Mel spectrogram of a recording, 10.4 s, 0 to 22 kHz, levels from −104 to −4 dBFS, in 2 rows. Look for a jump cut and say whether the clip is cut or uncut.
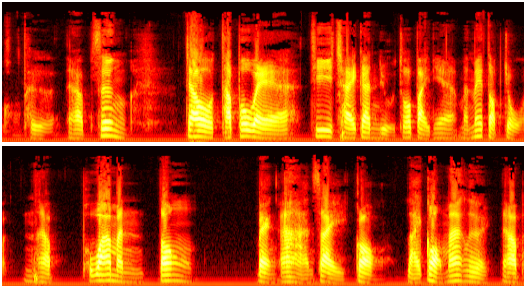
uncut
